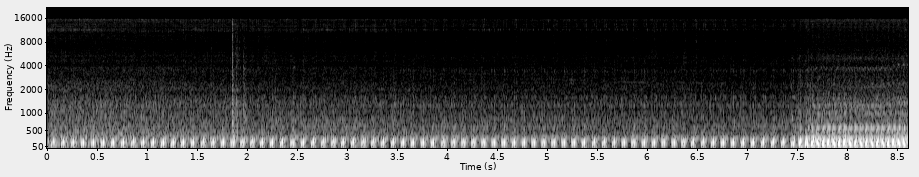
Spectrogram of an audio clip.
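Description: A parallel-twin motorcycle engine burbles as the bike slows with the throttle closed.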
